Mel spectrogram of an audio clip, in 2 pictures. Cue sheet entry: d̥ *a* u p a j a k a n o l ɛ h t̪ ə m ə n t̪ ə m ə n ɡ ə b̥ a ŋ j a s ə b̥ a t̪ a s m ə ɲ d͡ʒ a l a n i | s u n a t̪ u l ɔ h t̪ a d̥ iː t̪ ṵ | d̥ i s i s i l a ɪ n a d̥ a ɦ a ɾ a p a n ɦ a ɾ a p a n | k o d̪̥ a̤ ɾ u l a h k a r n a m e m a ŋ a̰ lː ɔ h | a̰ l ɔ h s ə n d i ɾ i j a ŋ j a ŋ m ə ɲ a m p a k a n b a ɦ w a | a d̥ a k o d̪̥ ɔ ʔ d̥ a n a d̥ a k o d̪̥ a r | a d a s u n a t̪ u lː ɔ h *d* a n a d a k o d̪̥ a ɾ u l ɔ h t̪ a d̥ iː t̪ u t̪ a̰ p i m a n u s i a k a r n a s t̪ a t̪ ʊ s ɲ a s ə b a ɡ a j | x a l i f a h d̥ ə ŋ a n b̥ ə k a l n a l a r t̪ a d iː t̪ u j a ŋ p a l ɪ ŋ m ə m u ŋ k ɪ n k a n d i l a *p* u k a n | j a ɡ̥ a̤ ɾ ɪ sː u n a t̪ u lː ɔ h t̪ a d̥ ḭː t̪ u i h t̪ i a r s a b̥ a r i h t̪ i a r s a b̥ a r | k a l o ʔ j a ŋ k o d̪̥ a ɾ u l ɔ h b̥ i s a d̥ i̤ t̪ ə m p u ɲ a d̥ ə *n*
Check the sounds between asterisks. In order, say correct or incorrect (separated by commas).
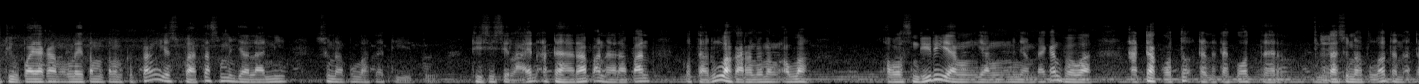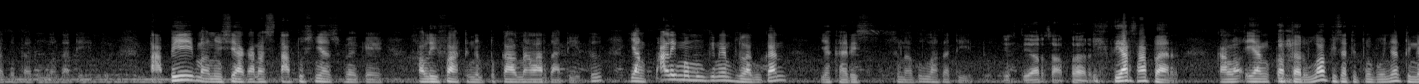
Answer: incorrect, correct, incorrect, incorrect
